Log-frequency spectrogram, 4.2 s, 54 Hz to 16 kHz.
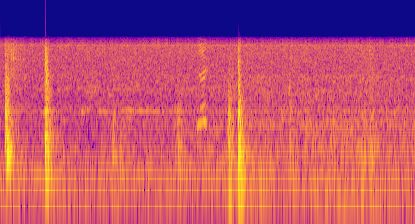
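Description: Distant 454 big-block V8 pickup engine running with a steady low rumble, broken by sharp knocks: two in the first half second and a pair about two and a half seconds in.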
